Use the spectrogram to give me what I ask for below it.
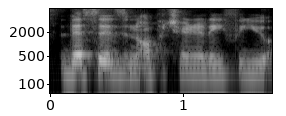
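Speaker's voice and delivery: ordinary talk, nothing marked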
